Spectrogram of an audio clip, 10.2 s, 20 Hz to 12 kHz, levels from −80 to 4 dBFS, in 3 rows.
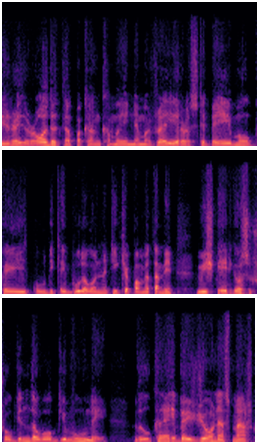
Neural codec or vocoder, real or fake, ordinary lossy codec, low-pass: codec, 16 kHz in and 24 kHz out, 0.8 kbps, FocalCodec, streaming, 65536 codes; fake; AAC, 48 kbps; 10.8 kHz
